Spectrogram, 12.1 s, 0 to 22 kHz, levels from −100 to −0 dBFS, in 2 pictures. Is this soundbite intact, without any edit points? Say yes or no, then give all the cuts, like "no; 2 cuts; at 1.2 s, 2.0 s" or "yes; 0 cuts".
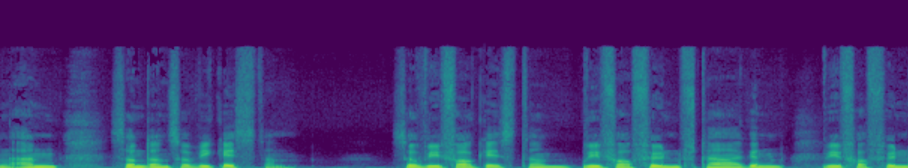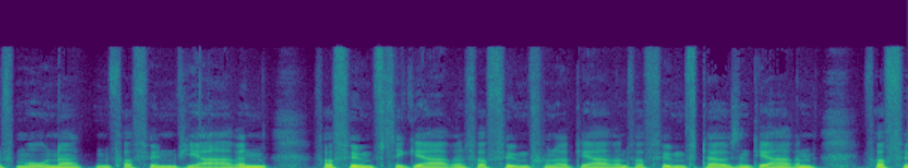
no; 2 cuts; at 3.9 s, 5.5 s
